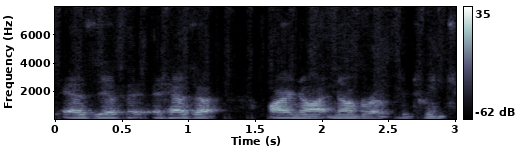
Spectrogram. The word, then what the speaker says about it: R naught: If you want to be sound fancy like an epidemiology professor, R naught is how they say it.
